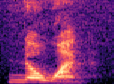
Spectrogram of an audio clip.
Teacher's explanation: we link it we put a little w in there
